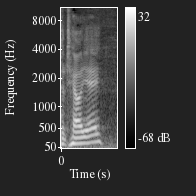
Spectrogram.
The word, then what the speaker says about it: atelier: It's pronounced Atelier.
